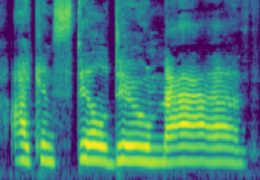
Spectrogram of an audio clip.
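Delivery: very loud, high, drawn-out scream, "math" stretched out. The speaker answers simple math on a garage whiteboard, retelling own screaming. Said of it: "I just start screaming".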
